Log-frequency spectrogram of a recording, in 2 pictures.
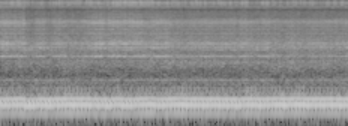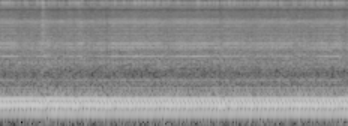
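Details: VW Polo Playa after fixing no-spark from snapped distributor plug wires with a new wiring loom, following a clutch change: steady, even idle with regular low pulse about four beats a second, no misfires or stumbles; healthy.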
